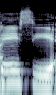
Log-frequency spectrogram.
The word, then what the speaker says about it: Desi: Desi, and you say it kind of with like your tongue out, like a TH almost. – Desi. – D-E-S-I.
